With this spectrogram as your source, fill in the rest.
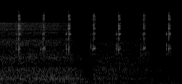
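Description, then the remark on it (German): An alarm clock ticks steadily at night, seven crisp, evenly spaced ticks about a quarter second apart, fairly quiet over a faint background hiss, with no voices. “Das Ticken vom Wecker, das Atmen neben mir”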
